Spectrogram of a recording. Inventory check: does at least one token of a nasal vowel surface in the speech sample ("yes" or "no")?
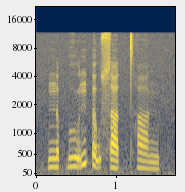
no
